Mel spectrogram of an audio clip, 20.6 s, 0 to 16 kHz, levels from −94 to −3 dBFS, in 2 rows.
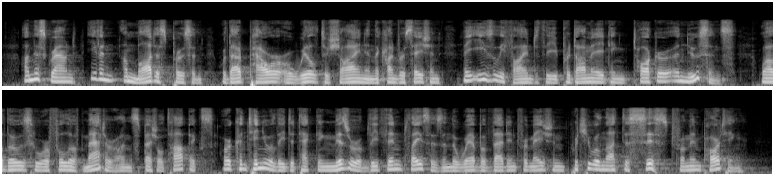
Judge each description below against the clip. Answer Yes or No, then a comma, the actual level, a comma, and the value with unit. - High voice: No, low, 125 Hz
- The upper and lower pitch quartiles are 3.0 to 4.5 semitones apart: Yes, average, 4.2 semitones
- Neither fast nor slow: Yes, average, 155 wpm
